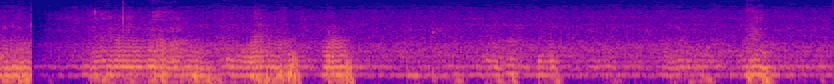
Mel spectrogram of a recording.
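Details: Loud close buzzing of a wild Apis cerana honey bee colony during a queen search for moving it into a hive box; strong humming tones with rapid clicks and thumps throughout.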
